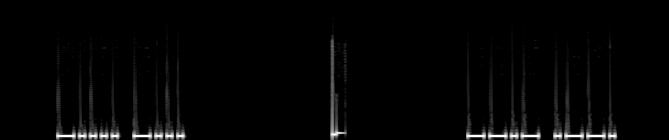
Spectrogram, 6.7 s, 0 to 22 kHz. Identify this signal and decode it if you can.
Morse code, heard as a keyed tone, about 22 wpm, 700 Hz. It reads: 6B QP
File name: practice / 22wpm / Two Letter-Number Combinations - 22wpm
